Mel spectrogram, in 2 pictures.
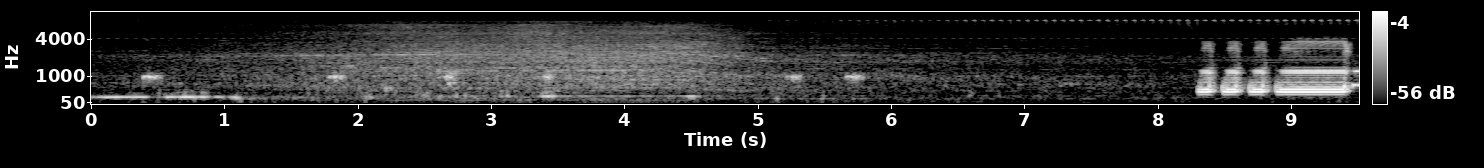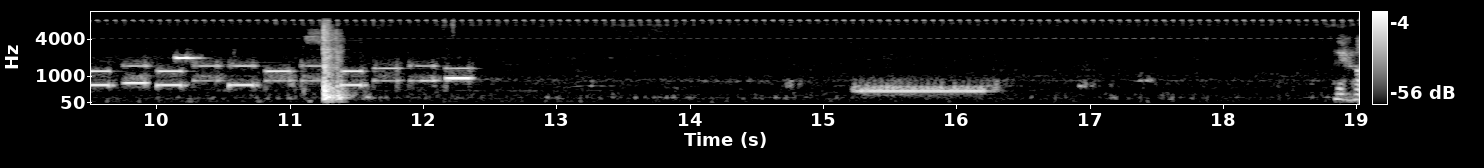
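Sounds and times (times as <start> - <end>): steady phone tone: 8.3 - 12.4, 15.2 - 16.4
touch-tone dial tones: 8.3 - 12.4, 15.2 - 16.4.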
